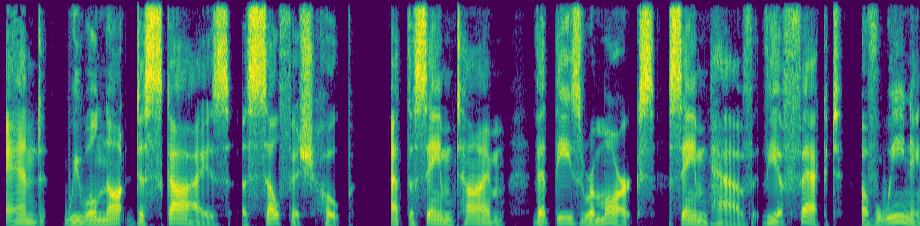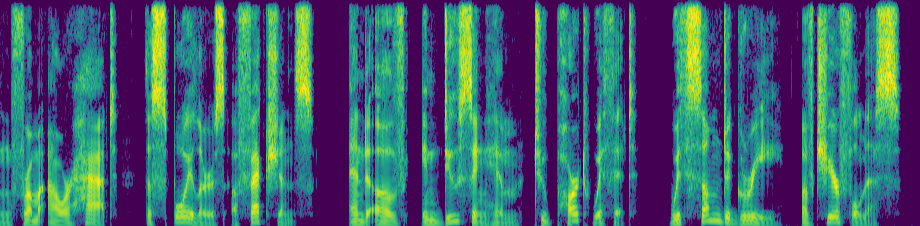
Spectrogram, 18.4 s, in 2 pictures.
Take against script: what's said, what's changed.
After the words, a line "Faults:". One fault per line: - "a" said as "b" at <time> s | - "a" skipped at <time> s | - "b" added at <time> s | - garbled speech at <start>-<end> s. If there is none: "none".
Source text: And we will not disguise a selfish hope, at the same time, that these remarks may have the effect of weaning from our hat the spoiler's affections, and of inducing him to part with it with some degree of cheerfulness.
And we will not disguise a selfish hope, at the same time, that these remarks same have the effect of weaning from our hat the spoiler's affections, and of inducing him to part with it with some degree of cheerfulness.
Faults:
- "may" said as "same" at 6.7 s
